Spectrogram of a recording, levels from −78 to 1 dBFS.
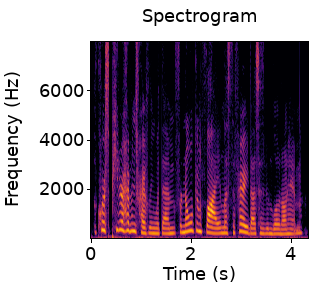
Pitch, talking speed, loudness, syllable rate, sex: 235 Hz, 305 wpm, -19 LUFS, 6.7 syllables/s, female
